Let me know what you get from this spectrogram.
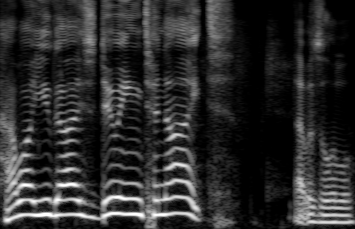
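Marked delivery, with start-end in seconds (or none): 0.0-2.3 fake British accent, very high-pitched. Pretending to greet a crowd at the Kimmel Center: put-on British accent. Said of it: "I keep throwing a British".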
